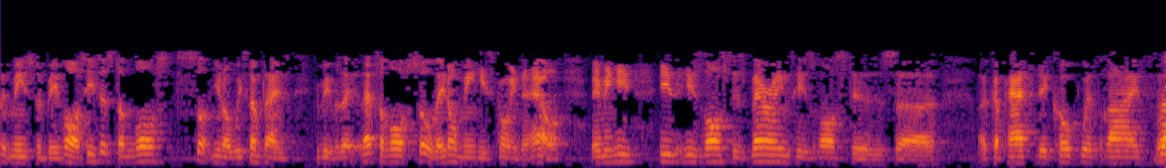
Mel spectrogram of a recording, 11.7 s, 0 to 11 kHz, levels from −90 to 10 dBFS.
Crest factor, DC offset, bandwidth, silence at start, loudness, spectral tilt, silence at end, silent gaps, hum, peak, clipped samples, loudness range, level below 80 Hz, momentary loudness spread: 20 dB; under 0.1%; 4.1 kHz; 0 s; -24 LUFS; -9 dB/octave; 0 s; none; none; -4 dBFS; under 0.1%; 2 LU; -72 dBFS; 11 LU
